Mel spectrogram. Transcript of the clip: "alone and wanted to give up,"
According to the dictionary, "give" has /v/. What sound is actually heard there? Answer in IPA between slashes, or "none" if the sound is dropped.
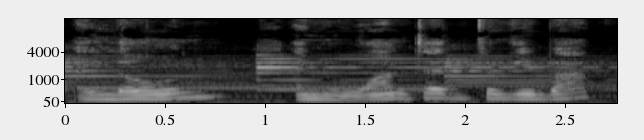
/b/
